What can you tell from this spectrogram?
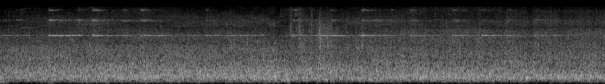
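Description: Mountain stream running steadily, a constant rush of flowing water.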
